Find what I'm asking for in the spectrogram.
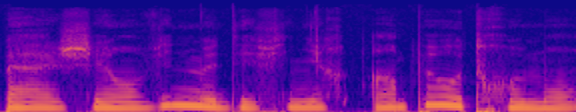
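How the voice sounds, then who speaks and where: The woman's voice is fairly high with a dark, mellow tone and ordinary pitch variation. She speaks at a fairly slow pace, and the sound is dry and close with no echo. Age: 30s. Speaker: podcast host, personal development coach. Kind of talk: solo self-introduction monologue.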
